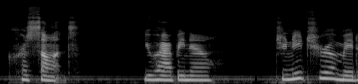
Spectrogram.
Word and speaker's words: croissant: pastries for Romo would know that the tea is silent are you implying I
